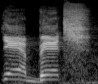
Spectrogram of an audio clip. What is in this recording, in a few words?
yeah bitch male, expletives; Voice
